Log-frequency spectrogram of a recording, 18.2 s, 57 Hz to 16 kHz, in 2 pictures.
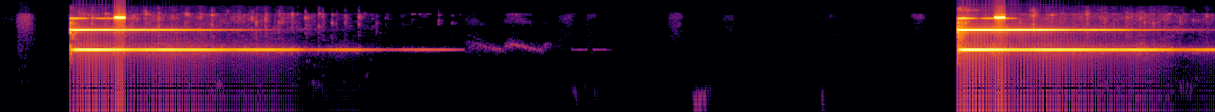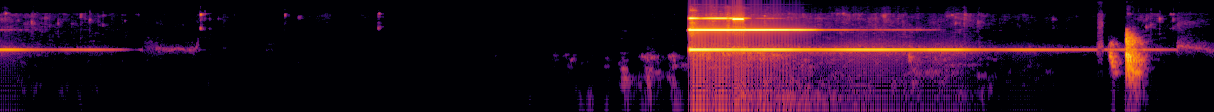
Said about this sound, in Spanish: Ahora en unos momentos voy a sonar la campana 3 veces y los invito solo a recibir el sonido, las vibraciones.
